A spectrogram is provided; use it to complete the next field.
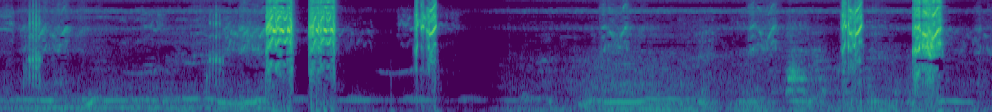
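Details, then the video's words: Yellow-sided conure in the morning: faint soft chatter broken by loud harsh squawks, a quick pair, a single one, then another pair, all rasping and broadband. "Yellow sided conure singing sounds in the morning."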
